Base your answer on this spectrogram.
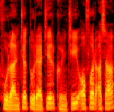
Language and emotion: Goan Konkani, neutral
